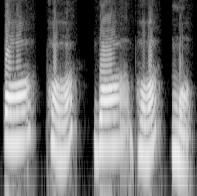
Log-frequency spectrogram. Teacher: প বর্গের যে বর্ণগুলি রয়েছে, সেই বর্ণগুলির উচ্চারণে অধরের সঙ্গে ওষ্ঠের স্পর্শ হয়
